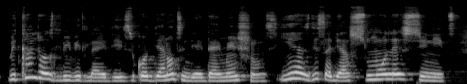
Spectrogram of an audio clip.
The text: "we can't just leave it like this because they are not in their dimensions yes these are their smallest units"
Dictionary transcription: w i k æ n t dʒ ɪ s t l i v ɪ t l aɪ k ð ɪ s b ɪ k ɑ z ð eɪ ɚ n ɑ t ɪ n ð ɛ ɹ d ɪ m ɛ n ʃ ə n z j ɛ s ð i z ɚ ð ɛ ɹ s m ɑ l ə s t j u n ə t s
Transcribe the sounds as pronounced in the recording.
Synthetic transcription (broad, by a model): w i k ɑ n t dʒ ɪ s t l i v ɪ t l aɪ k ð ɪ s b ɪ k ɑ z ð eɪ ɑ n ɑ t ɪ n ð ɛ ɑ d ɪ m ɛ n ʃ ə n s j ɛ s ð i s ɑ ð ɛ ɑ s m ɑ l ə s t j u n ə t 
